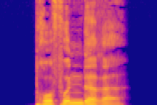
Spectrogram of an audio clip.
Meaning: inflection of profund: 1. strong/mixed nominative/accusative feminine singular comparative degree 2. strong nominative/accusative plural comparative degree
- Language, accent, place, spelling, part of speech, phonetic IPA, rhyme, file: German, Germany, Berlin, profundere, adjective, [pʁoˈfʊndəʁə], -ʊndəʁə, De-profundere.ogg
